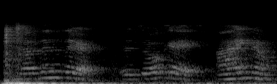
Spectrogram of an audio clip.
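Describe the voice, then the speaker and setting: A woman with an American accent speaks at a very slow pace. Noticeable background noise and audible room echo surround her voice. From Florida. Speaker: streamer interviewer. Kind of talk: interview.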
